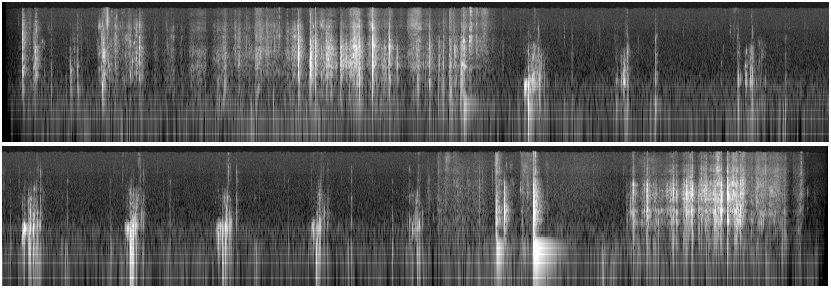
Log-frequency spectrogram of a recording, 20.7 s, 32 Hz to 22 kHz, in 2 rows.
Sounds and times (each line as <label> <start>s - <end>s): drinks, gulps 6.5s - 8.2s
drinks, gulps 9.0s - 9.8s
drinks, gulps 10.5s - 13.6s
drinks, gulps 14.2s - 15.7s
